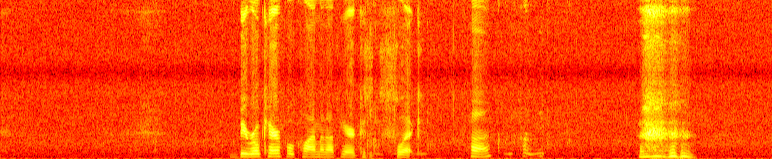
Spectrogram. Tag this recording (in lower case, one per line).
speech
